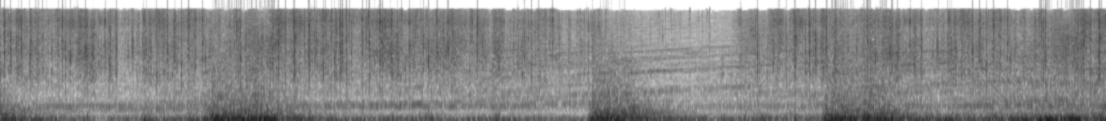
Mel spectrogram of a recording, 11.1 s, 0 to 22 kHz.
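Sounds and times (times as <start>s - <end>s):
crackling and splintering: 0.0s - 11.0s.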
